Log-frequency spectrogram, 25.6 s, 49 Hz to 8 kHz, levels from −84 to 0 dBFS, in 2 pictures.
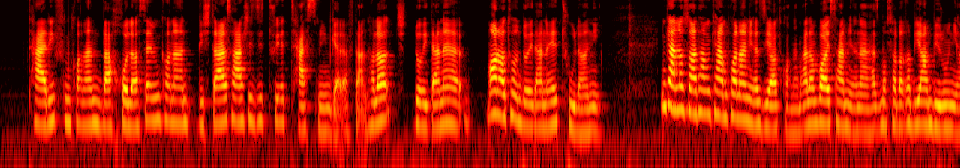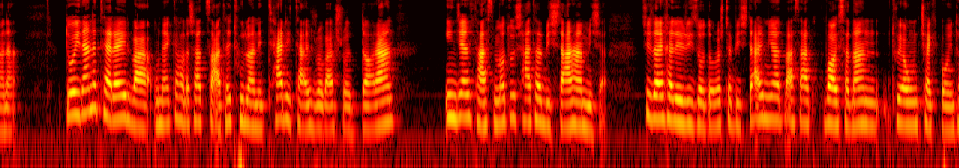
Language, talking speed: Persian, 165 wpm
